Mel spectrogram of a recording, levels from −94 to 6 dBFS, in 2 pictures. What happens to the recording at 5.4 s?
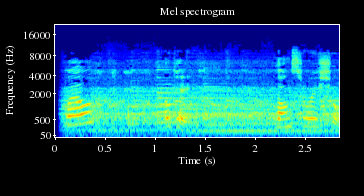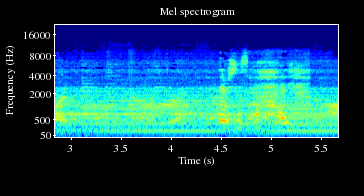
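At 5.38 s, damaged data in the compressed stream makes the decoder misread a frame and resync, leaving a brief chirp, squawk, click or short hole.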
